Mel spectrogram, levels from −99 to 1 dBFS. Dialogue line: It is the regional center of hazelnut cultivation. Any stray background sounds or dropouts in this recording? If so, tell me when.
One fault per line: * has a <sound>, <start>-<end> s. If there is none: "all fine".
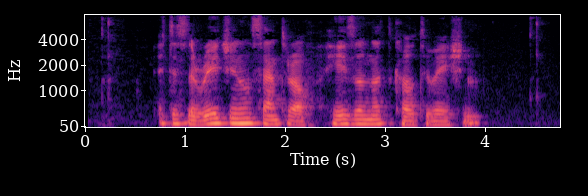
all fine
